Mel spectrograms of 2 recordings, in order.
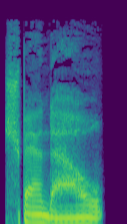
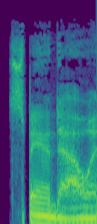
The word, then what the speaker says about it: Spandau: In German, the name is pronounced Spandau. In English, it's pronounced Spandau, and you may hear me say it both ways.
